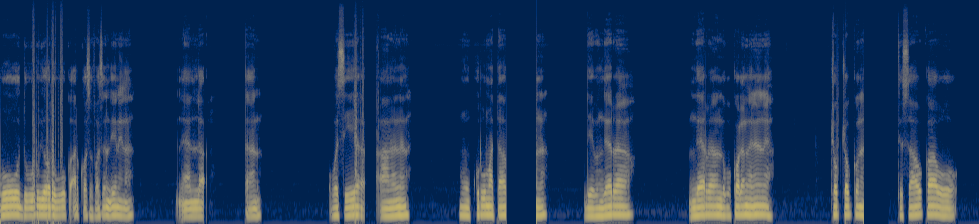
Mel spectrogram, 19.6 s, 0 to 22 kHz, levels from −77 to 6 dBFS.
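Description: At 0.64 to 1.24 s, just before "ka arkos", a burst of loose connector crackle breaks through: irregular scratching and small pops as a worn contact makes and breaks, chopping the signal and letting DC spikes through. It returns at 7.08 to 7.60 s, ahead of "aana nan", and briefly at 16.65 to 16.90 s. Unlike a dropout, the speech is not cleanly removed but roughened and spattered with clicks. At 10.11 s the audio simply stops for about 0.61 s, then resumes at 10.72 s. Another gap runs from 17.26 to 17.76 s, about 0.50 s. This is a playback stall, likely caused by the player running short of data or having its thread blocked. What separates it from the crackle is the clean, total silence with no added noise before the sound carries on.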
